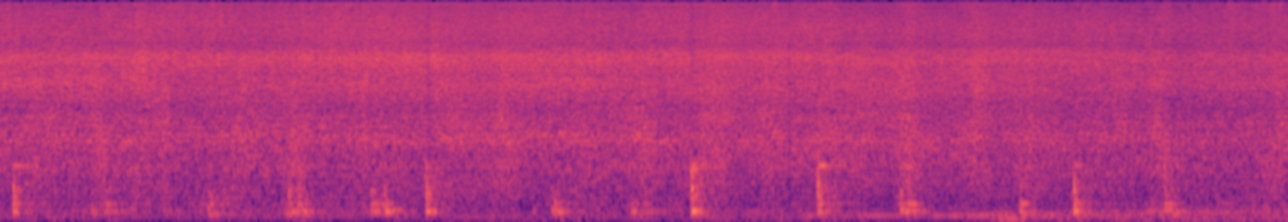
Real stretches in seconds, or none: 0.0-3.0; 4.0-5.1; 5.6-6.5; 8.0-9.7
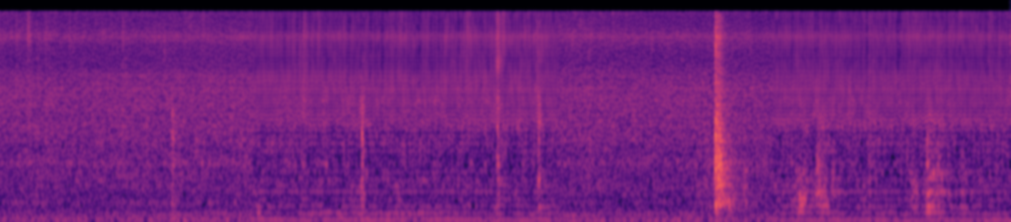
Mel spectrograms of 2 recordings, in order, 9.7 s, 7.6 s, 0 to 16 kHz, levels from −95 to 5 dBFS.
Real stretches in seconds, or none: 0.0-1.9; 4.2-5.8

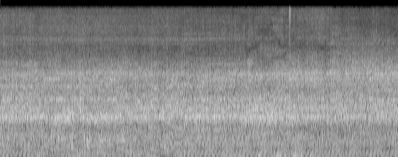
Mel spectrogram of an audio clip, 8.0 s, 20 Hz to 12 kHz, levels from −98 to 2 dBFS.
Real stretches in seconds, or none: 0.0-0.7; 3.7-8.0

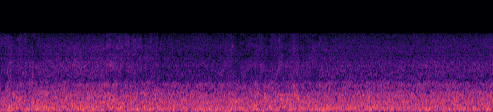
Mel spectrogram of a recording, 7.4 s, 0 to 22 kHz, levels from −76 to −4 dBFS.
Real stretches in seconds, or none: 0.6-1.5; 2.5-3.3; 4.9-7.4

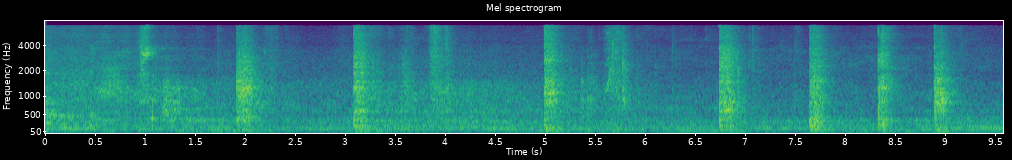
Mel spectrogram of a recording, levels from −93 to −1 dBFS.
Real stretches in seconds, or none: 0.0-0.5; 1.6-8.1; 8.9-9.6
